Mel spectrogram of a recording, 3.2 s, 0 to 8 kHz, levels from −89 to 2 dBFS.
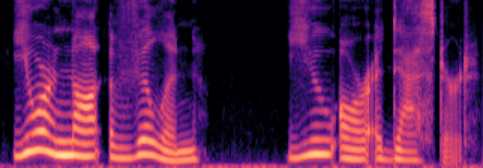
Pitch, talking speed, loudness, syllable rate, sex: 205 Hz, 165 wpm, -15 LUFS, 5.5 syllables/s, female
